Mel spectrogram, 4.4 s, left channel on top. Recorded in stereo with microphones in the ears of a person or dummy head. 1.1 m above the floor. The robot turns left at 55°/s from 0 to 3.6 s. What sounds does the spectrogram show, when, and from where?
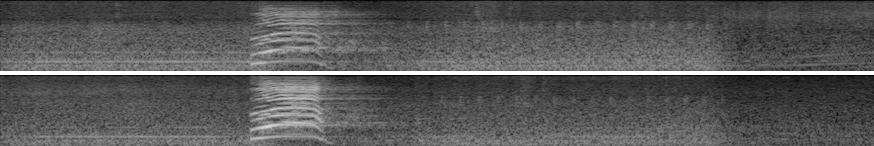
1.2 s a scream: 20° right (ahead or behind), 0.7 m; by 1.7 s 40° right (ahead or behind), 0.7 m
